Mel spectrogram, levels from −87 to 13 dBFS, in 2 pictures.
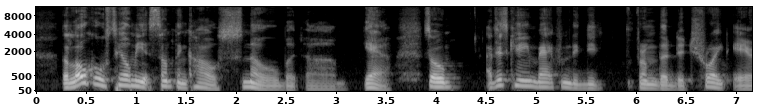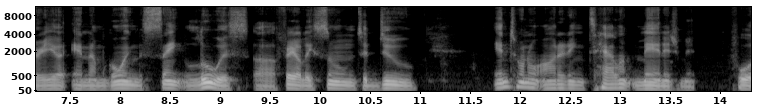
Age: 30-49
